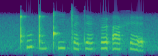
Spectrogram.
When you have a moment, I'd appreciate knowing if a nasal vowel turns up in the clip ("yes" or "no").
yes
